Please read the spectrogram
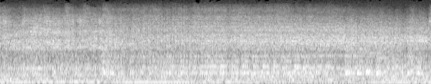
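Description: Live death-metal/grindcore band playing loud, with heavily distorted guitars and bass in a dense, sustained wall of sound and few distinct drum hits.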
